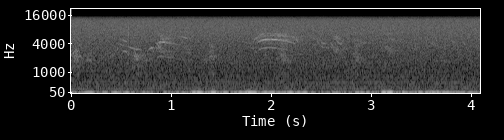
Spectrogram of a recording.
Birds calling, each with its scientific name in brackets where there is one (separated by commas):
Hawaii Amakihi (Chlorodrepanis virens), Erckel's Francolin (Pternistis erckelii)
